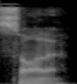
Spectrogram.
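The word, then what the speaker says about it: Sunn O))): And again, that's pronounced sauna.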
